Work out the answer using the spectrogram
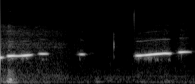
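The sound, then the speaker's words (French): A person whistles a few clear, fairly loud notes with no talk: a longer tone, a short chirp, then another long tone and a brief final one, each gliding slightly upward in pitch. “Là, vous êtes en train de siffler, là.”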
